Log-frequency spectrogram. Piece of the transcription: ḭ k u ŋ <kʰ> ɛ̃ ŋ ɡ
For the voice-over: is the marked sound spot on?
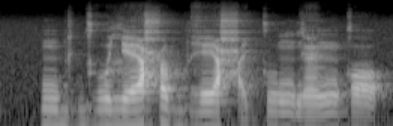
no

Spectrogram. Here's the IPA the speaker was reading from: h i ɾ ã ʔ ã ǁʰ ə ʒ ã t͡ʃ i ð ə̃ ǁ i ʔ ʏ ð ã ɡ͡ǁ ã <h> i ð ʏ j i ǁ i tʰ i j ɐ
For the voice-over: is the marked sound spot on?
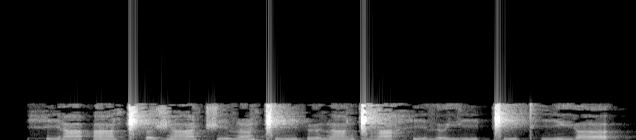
yes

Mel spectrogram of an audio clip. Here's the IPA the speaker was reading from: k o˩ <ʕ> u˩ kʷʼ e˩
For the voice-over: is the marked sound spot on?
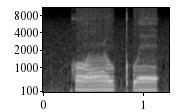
yes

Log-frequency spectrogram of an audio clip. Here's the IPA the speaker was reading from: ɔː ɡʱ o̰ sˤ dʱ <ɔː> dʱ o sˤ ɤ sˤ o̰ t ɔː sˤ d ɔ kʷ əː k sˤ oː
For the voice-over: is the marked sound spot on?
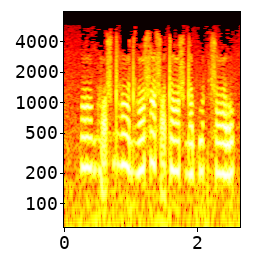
yes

